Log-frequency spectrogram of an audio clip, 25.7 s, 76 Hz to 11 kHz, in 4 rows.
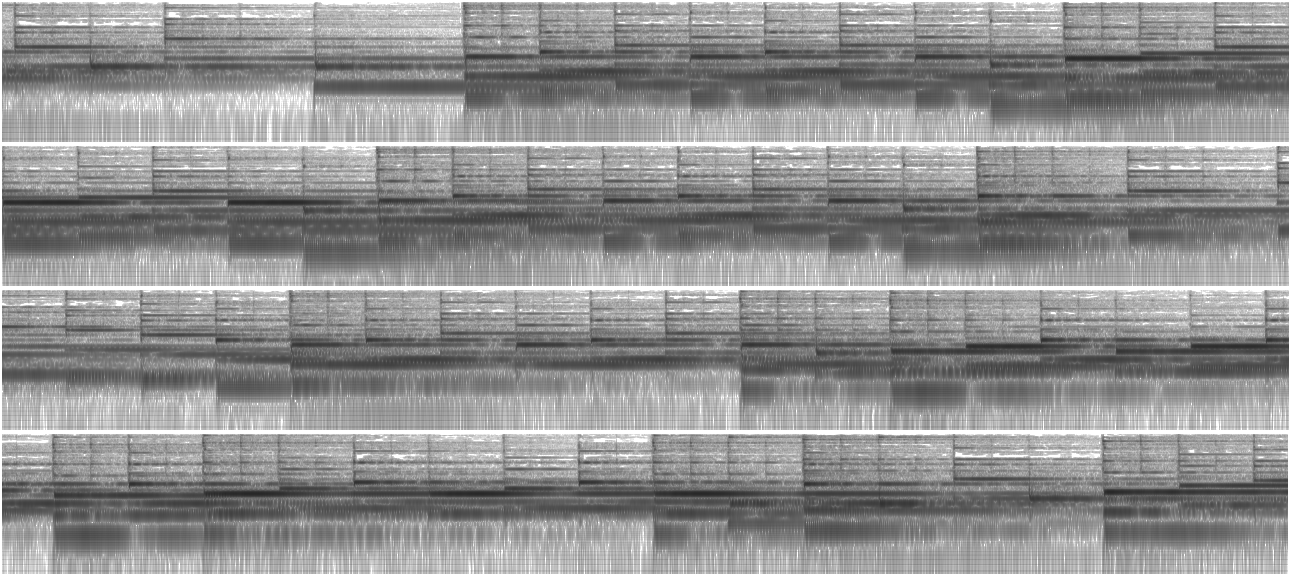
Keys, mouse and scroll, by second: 0.0 alt+click, 0.5 double click, 1.6 ctrl+click, 1.8 shift+click, 2.7 alt+click, 3.3 ctrl+click, 3.7 double click, 4.0 ctrl+click, 5.1 ctrl+click, 5.3 shift+click, 5.9 alt+click, 6.1 shift+click, 6.2 alt+click, 6.9 ctrl+s, 7.1 double click, 8.3 alt+click, 8.5 shift+click, 10.0 alt+click, 10.1 alt+click, 10.9 typing, 10.9 alt+click, 13.9 typing, 14.1 shift+click, 15.4 typing, 16.9 shift+click, 20.0 w, 20.2 shift+click, 24.9 alt+click.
